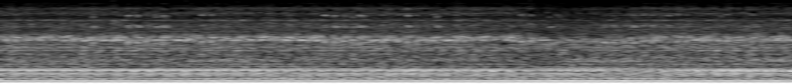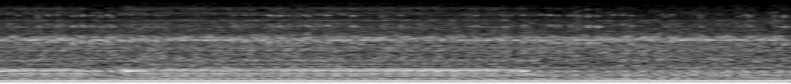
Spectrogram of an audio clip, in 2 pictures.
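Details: Auction-bought diesel welder that fell from a crane, idling after isolator mounts were shimmed and tightened: constant high squeal over the steady idle; drive belt is quite loose and worn, slipping, to be tightened.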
